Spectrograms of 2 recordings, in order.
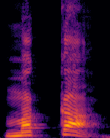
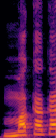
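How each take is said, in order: First: मक्का as "mak-kaa", k held; correct doubled consonant. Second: मक्का का run as "ma-ka-kaa"; wrong full-letter reading. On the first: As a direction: close on k, then release "kaa" in मक्का. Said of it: "मक्का का नहीं पढ़ना". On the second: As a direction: give each k its own vowel in मक्का का. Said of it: "नहीं पढ़ना". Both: Shown as a demonstration.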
